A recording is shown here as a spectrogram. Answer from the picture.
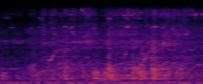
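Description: Radio-controlled rock crawler creeping down bare rock: faint tyre scuffs with a few small clicks.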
